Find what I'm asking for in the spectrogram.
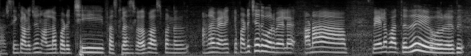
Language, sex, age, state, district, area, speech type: Tamil, female, 30-45, Tamil Nadu, Thanjavur, urban, spontaneous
